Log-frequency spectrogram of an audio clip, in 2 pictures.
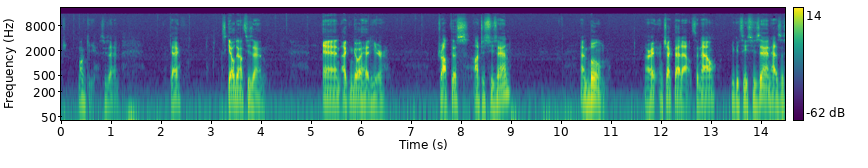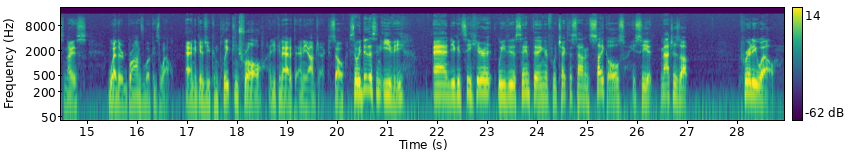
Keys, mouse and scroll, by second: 2.9 s, 4.3-16.9 drag, 13.0 scroll, 16.9-20.1 middle drag, 18.6 Delete, 20.1-21.4 drag, 23.5 click, 24.0-28.9 drag.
